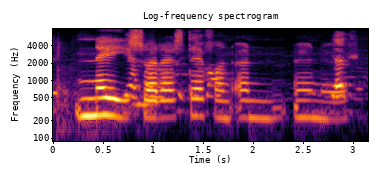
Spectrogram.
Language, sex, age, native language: Icelandic, female, 10, Icelandic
